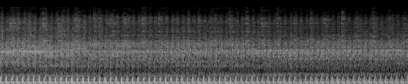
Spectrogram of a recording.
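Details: Honda GX160 engine on a 1998 Honda F560 single-axle tractor after carburetor replacement; previously ran rough at low rpm and died off choke. Now crisp, even firing pulses at a steady pace, no hunting or stumbling, off choke: normal running.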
